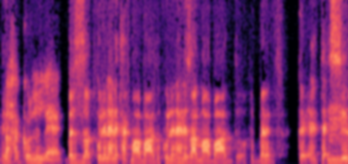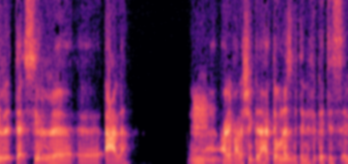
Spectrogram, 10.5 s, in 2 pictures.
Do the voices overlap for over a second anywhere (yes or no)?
no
